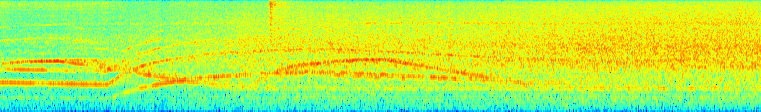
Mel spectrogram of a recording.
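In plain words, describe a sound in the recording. A fire engine's diesel engine rumbles as it drives off.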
